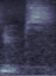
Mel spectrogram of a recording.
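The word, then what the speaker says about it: nupp: supposed to say noobs apparently really they're estonian and in estonian they are pronounced noops all right but most everyone in the us anyway says nups yeah and that's it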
